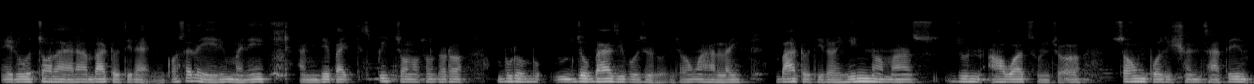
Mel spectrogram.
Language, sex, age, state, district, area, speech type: Nepali, male, 18-30, West Bengal, Jalpaiguri, rural, spontaneous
